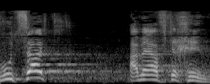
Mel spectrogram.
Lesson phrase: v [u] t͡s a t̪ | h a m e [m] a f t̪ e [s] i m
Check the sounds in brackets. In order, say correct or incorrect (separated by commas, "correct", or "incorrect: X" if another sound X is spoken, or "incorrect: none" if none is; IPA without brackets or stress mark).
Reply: correct, incorrect: none, incorrect: χ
